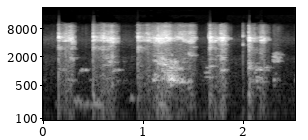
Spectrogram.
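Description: Onion and a ground masala of cumin, coriander and dried red chilli are stirred in a pan for pangas fish curry; a spoon scrapes and clinks against the pan in several short, uneven bursts separated by brief gaps.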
